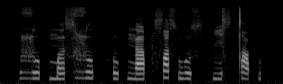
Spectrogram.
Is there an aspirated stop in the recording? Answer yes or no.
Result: no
